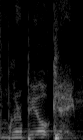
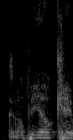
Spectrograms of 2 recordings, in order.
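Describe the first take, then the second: First: Softer, fading reassurance to himself; hushed mock pep talk; mock self-comforting. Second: Much softer, barely there repeat; fading mock comfort. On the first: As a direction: talk yourself down quietly, half-joking. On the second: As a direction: let it trail off to a near hush.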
